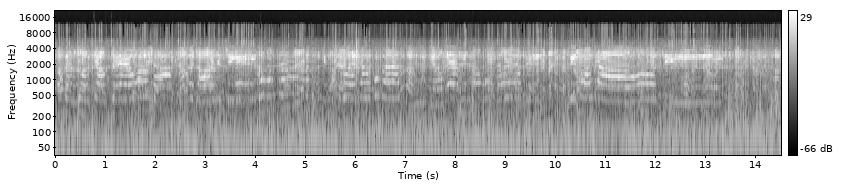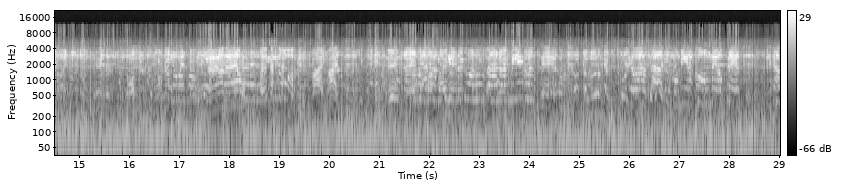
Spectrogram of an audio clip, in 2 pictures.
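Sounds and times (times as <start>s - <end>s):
bus engine and road noise: 0.0s - 29.0s
young voices shouting and singing: 15.6s - 29.0s.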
